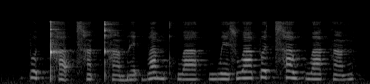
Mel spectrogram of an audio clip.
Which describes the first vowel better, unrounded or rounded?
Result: rounded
